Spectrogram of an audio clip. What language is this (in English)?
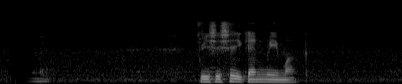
Sinhala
